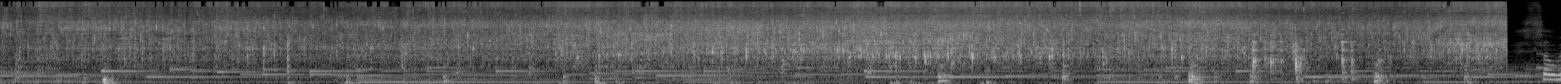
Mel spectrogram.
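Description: Steady, loud sizzling of chicken frying in a pan, with occasional stirring scrapes and clinks throughout, no talking.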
